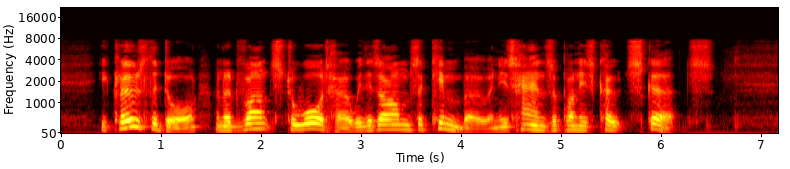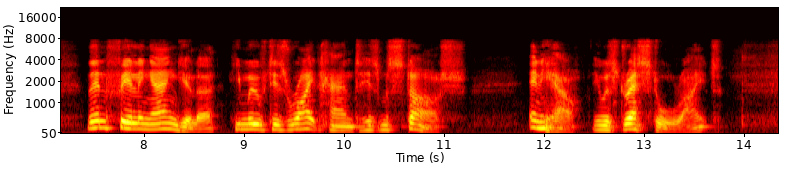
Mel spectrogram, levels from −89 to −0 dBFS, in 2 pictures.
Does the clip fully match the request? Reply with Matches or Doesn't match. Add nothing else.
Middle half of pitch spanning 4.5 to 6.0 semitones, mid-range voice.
Matches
